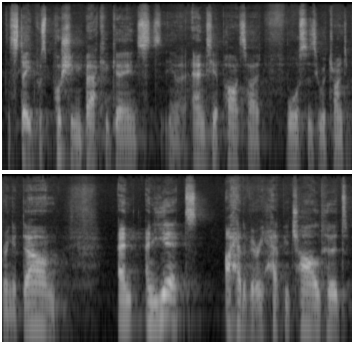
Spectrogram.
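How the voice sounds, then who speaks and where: Middle-aged male panellist, South African accent. Reflective, measured, earnest delivery for a live debate. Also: mid-range voice, steady tone.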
